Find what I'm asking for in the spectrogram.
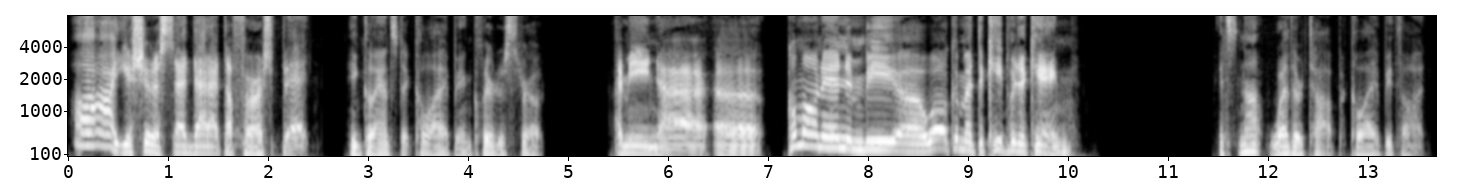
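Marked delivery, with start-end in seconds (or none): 0.1-2.4 high, scornful goblin voice; snorting goblin. A narrator's reading. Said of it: "The goblin snorted". 5.4-10.1 halting, then high loud goblin herald; fumble, then proclaim it like a goblin doorman; goblin formal welcome. A narrator's reading.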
